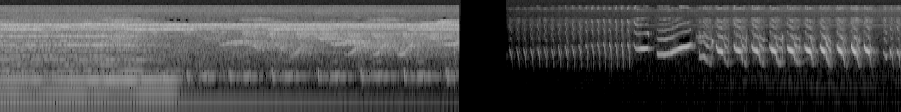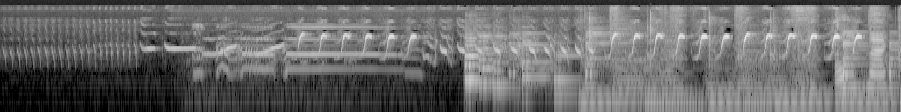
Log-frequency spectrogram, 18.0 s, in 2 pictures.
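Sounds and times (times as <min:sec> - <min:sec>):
birds chirping and trilling: 0:00.0 - 0:17.8
whistled bird tones: 0:10.2 - 0:17.6.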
